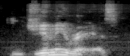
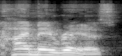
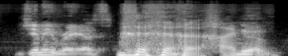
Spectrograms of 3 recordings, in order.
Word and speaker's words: Jimmy Reyes: in front of me jimmy reyes not jaime reyes jimmy reyes and this joe will's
